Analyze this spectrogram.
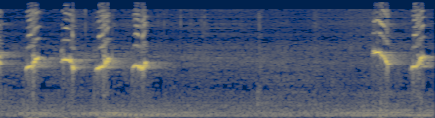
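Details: Greater green leafbird, a master recording for encouraging idle birds to sing: four quick, bright whistled slurs about every third of a second, a pause, then two higher sweeping whistles.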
